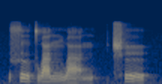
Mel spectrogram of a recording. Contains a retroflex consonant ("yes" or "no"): yes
